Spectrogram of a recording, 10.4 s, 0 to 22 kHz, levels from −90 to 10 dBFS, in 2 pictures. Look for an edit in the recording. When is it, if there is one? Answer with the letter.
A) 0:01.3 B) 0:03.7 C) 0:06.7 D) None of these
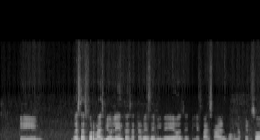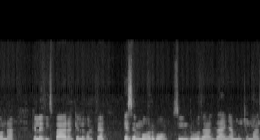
D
